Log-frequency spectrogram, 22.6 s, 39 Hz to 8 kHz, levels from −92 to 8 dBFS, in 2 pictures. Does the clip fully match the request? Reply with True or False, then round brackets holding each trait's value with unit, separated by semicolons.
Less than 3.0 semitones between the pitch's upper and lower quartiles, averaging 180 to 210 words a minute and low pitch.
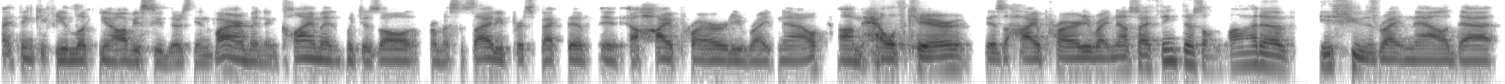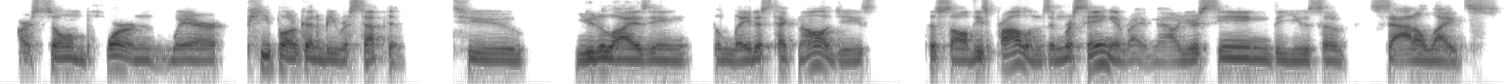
True (2.5 semitones; 200 wpm; 95 Hz)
